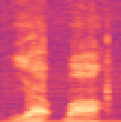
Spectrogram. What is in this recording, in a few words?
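"yakpa", Nigerian Pidgin, male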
